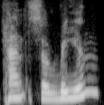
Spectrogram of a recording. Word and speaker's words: Cancerian: So Sarah wants to know, what are the Cancerian? How do you say Cancerian? There we go. Cancer Ian. Yeah, that's good. You can tell I've been doing this for years, can't you?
